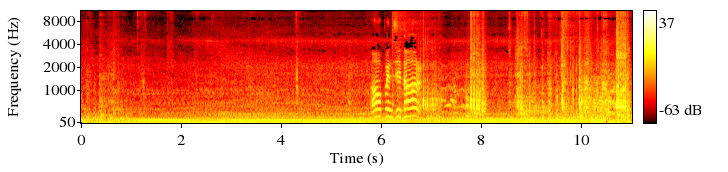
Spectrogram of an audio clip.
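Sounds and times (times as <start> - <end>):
diesel bus engine idling: 0.0 - 11.0.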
